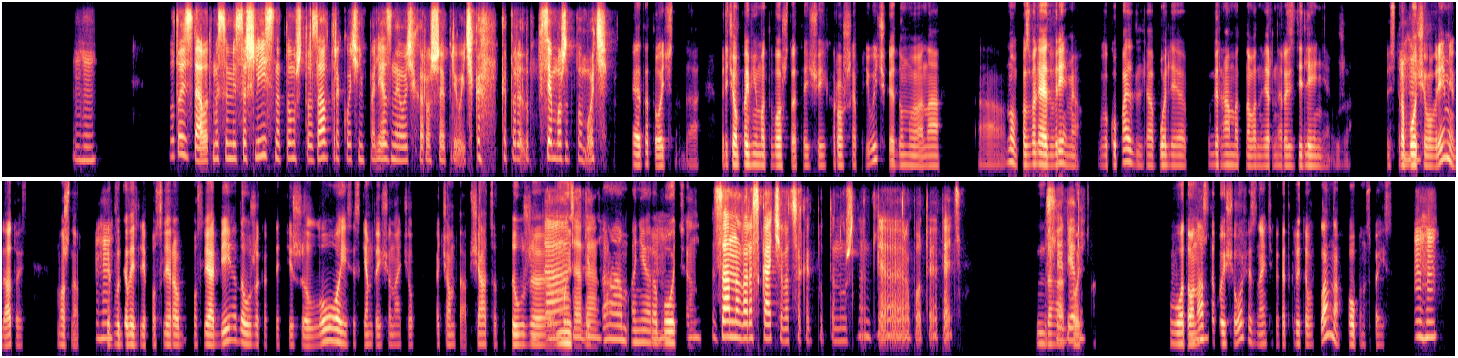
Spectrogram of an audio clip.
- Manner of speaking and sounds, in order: tapping; chuckle; other noise; stressed: "там"; in English: "open space"
- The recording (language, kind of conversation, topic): Russian, unstructured, Какие привычки помогают сделать твой день более продуктивным?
